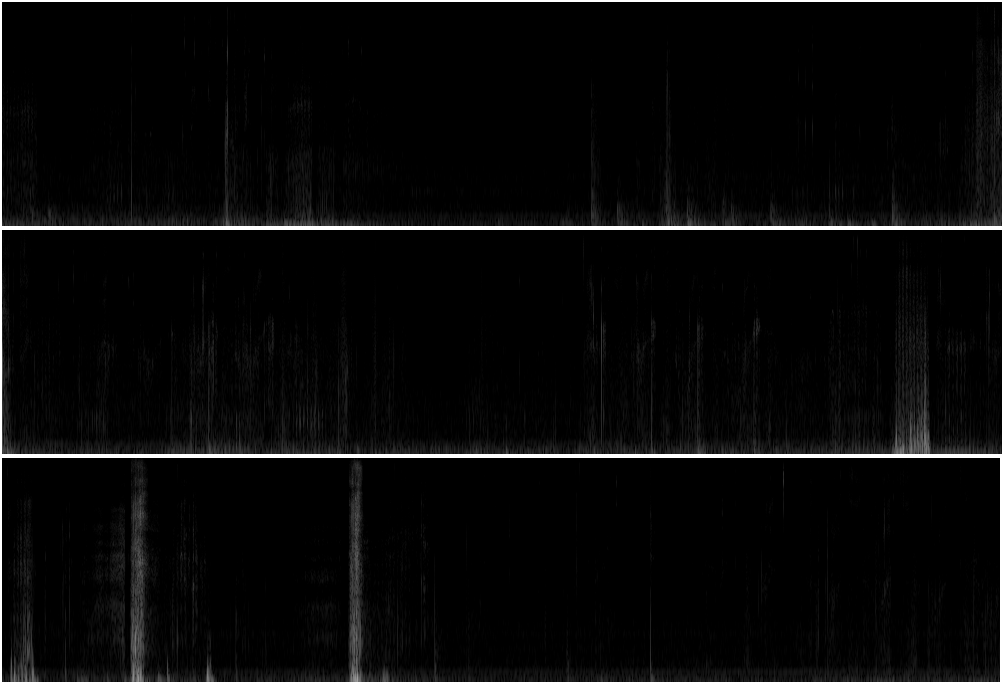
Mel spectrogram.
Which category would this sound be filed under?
Sound effects > Animals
